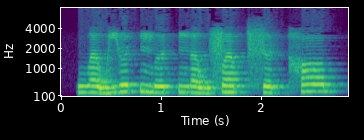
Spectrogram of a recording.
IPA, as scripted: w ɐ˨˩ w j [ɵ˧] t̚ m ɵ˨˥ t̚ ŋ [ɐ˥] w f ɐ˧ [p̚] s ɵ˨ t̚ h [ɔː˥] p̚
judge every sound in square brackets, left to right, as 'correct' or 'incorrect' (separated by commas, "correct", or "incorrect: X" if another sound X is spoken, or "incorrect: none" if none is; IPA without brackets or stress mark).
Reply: correct, incorrect: ɐ˨˩, correct, correct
